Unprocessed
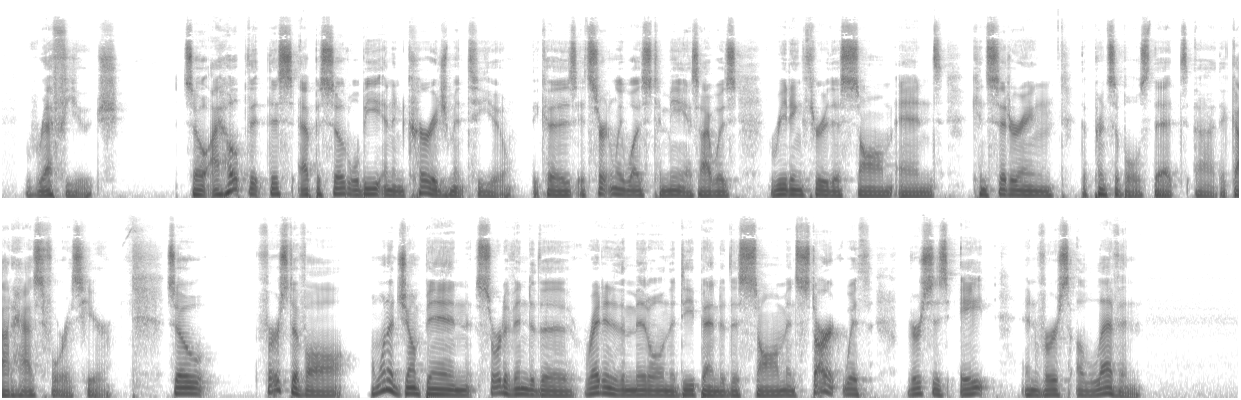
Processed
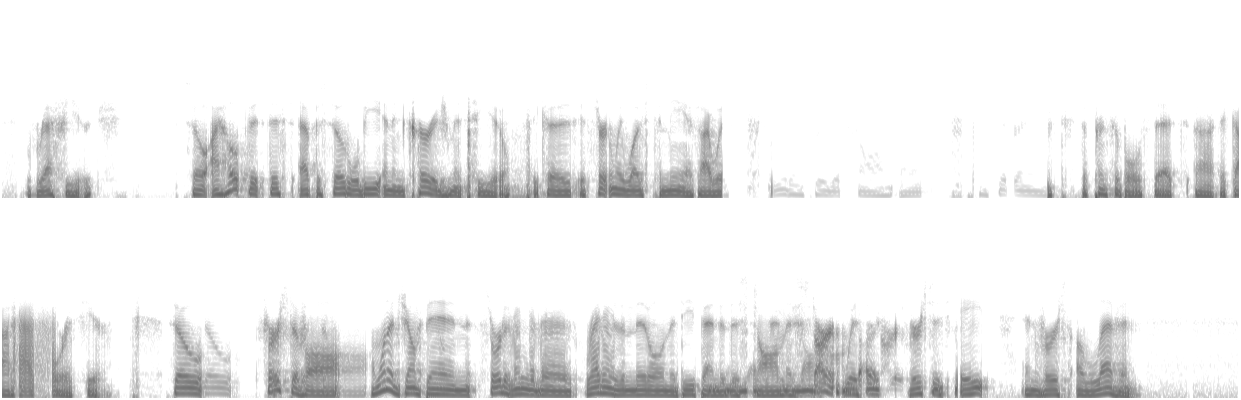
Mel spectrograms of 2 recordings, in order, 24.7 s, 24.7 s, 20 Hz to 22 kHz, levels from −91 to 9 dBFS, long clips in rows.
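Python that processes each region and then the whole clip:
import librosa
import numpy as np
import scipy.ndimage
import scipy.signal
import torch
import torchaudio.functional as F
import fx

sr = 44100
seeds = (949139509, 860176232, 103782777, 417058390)

y = fx.chain(x, sr, fx.block_float(bits=7),
    fx.air_absorb(metres=240.0),
    fx.pre_swell(db_per_s=45.0), at=(4.29, 5.37))
y = fx.chain(y, sr, fx.sample_sort(block=8),
    fx.gate_flip(shuts_db=-33.0, range_db=-35),
    fx.flanger_cancel(hz=1.2, depth_ms=6.8), at=(7.2, 10.47))
y = fx.spec_flatten(y, sr, power=0.3, at=(12.48, 12.9), fade=0.02)
y = fx.lowpass(y, sr, hz=1400.0, slope=12, at=(12.48, 12.9), fade=0.02)
y = fx.chain(y, sr, fx.peak_eq(hz=1900.0, db=6.5, octaves=2.2),
    fx.echo_single(ms=295, db=-19.0), at=(14.11, 16.81))
y = fx.chain(y, sr, fx.highpass(hz=97.0, slope=12),
    fx.peak_eq(hz=2800.0, db=-9.5, octaves=0.44),
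    fx.doppler_dist(depth_ms=0.62), at=(17.45, 18.5))
y = fx.chain(y, sr, fx.high_shelf(hz=4400.0, db=11.0),
    fx.echo_stepped(ms=221, hz=170.0, octaves=1.4, feedback_pct=70, wet_db=-2.5), at=(19.22, 21.93))
y = scipy.signal.sosfilt(scipy.signal.ellip(4, 1.0, 80, 1700.0, 'lowpass', fs=sr, output='sos'), y)
y = fx.level_steps(y, sr, step_db=18)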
